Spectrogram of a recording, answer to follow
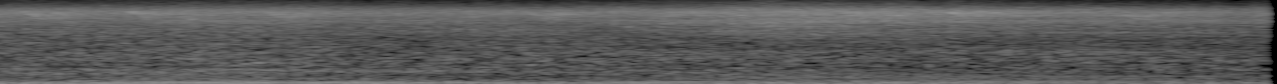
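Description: Faint low rumble that swells over the first second or two and then eases off, with faint high chirps recurring every second or so above it.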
